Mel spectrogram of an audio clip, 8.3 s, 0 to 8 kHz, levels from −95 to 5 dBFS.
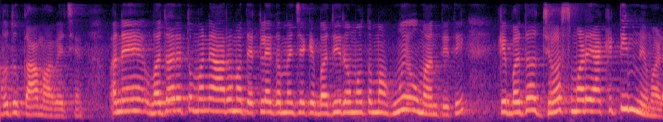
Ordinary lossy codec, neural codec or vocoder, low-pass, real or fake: none; none; 7.2 kHz; real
